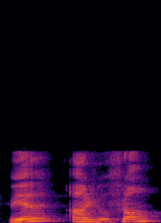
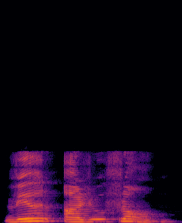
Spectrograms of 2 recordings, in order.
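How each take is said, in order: Both takes have the same delivery.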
